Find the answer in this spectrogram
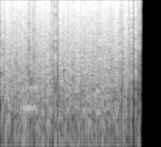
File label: speech nav; google android apps maps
